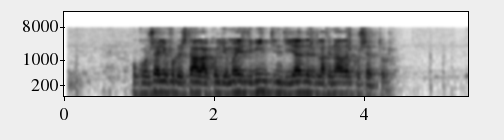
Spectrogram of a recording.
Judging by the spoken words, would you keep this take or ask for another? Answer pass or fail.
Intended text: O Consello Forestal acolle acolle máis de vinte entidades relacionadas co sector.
fail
